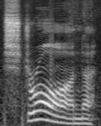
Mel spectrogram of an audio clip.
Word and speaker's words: Strachan: Wide receiver Mike Strawn, though it looks like it should be pronounced Strachan.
